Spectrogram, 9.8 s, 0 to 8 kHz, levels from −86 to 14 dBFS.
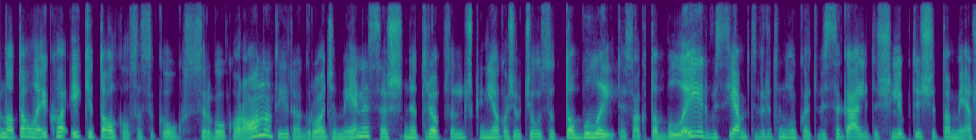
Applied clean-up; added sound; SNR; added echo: neural diffusion model UNIVERSE++.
